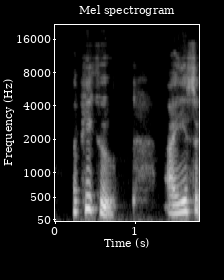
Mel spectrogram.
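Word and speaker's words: picot: do what's called a piku I used to call it a picket but I learned it's actually a French word and you don't pronounce the T in it so it's called a piku you're going to chain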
